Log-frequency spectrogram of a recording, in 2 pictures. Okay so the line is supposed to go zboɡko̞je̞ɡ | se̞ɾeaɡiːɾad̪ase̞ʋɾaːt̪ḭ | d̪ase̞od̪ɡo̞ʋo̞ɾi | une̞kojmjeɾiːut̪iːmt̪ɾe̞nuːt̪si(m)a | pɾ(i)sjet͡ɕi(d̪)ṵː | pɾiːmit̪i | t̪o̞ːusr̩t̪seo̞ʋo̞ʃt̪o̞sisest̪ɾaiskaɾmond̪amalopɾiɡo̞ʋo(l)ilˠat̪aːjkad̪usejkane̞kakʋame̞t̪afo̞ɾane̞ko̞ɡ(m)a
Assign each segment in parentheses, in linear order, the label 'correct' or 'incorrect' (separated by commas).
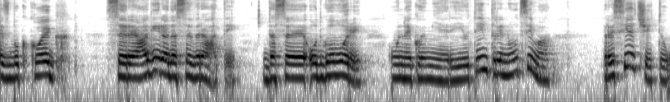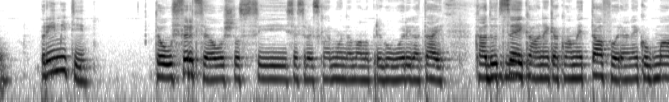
correct, incorrect, incorrect, incorrect, correct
